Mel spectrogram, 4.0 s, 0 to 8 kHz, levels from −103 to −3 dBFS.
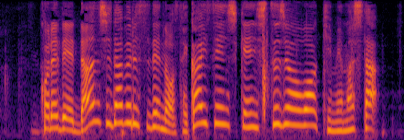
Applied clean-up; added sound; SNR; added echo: neural mask model RNNoise.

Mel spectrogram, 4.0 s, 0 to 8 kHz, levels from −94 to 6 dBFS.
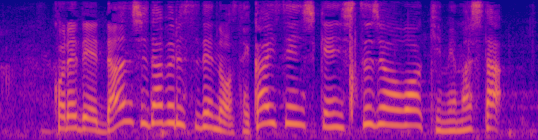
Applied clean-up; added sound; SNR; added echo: none; Clapping; 16 dB; none.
